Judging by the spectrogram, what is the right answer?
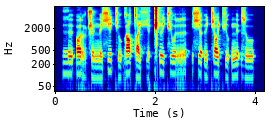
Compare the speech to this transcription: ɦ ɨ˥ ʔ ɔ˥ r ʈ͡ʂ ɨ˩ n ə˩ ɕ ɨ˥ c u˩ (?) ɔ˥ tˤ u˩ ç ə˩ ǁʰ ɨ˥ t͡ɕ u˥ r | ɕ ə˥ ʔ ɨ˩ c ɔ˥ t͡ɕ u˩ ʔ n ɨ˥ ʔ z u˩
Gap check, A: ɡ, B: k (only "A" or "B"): A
